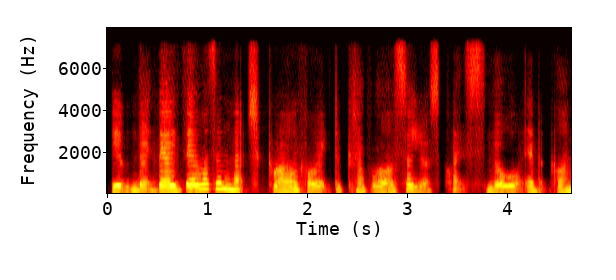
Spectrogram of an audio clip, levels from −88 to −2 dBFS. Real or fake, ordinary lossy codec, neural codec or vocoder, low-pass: fake; none; codec, 16 kHz, 0.5 kbps, FreqCodec, smaller model; 7.2 kHz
